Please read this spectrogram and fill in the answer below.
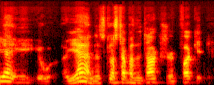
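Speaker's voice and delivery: very soft, stammered agreement; sheepish giving in. Retold or imitated. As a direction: cave in under your breath. Retold giving in to the taco stop.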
